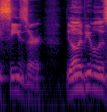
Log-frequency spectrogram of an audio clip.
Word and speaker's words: Caesar: not great foreign policy do you Americans actually pronounce it as Kaiser no we say Caesar the only people who say Kaiser are like actually in the through Latin pronunciation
